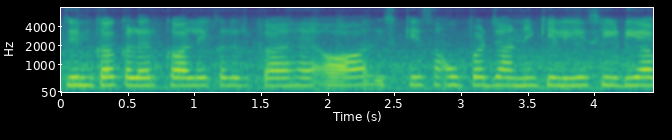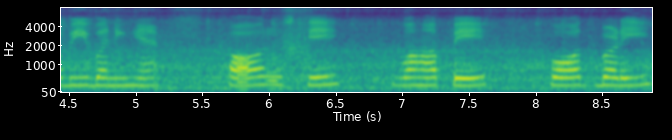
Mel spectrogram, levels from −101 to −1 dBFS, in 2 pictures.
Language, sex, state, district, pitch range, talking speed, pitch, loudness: Hindi, female, Punjab, Pathankot, 265-280 Hz, 160 wpm, 275 Hz, -17 LUFS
